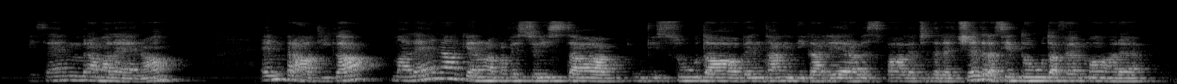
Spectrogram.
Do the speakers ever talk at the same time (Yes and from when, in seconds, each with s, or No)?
No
